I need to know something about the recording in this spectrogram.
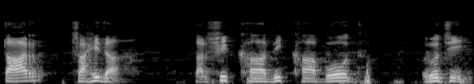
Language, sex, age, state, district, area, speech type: Bengali, male, 60+, West Bengal, Kolkata, urban, spontaneous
